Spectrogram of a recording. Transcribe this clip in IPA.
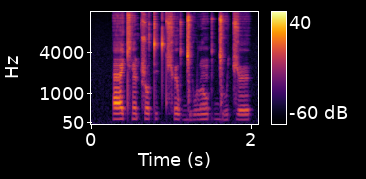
æ cʰ ẽ ʈ͡ʂ o t y t t͡ɕʰ ø w ɡ͡ǀ y w l ũ ʔ ɡ͡ǀ u t͡ɕ ø

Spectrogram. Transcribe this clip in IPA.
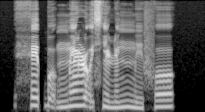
h e˦ ɓ o̰˨ ŋ͡m ẽ˥ ɭ o̰˥ sʲ ẽ˨ ɳ ĩ˦ ŋ͡m i˩ f o˥

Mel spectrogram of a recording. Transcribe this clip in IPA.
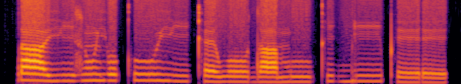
ɾ aː˦˨ j i˨ z ũ˦ j o˦ kʰ uː˦ j iː˨ kʰ ɛ˨ w oː˨ d aː˨ m uː˨ kʰ i˦ ɡ͡b iː˦ pʰ eː˨ ɾ e˨

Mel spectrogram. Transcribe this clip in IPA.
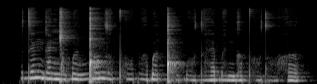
d ɛ ŋ ɡ æ ŋ͡ǀ ṳ ɓ əː ŋ͡ǃ ɔ n z ɔ̤ pʰ ɔ̤ bʱ ə ɓ əː ǃʰ ṳ ɓ ɔ̤ dʱ ɛ ɓ ɛ̤ ŋ ɡ ə pʰ ɔ̤ dʱ ɔ̤ h ə

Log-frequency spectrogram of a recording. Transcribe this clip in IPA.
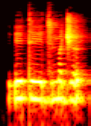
ʔ e t eː d͡z ʏ m ɑ d͡ʒ ə

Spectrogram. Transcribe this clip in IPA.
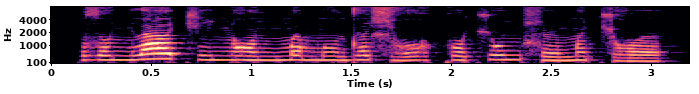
z o˨ ɲ ð a˦ ɐ̯ t͡ʃ i˨ ɲ ʁʷ ə̃˨ ɲ m ə˦˨ m ũ˨ d ə˦ ɕ ə̤˨ ʁʷ ə̤˨ k o˨ t͡ʃ u˦ ɲ ɬ ø˨ m ə̃˦ t͡ʃ ʁʷ ə˨

